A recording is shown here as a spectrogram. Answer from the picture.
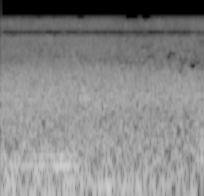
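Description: Steady noise of road traffic passing on a wet road.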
